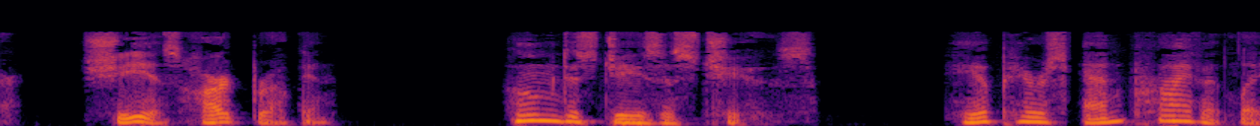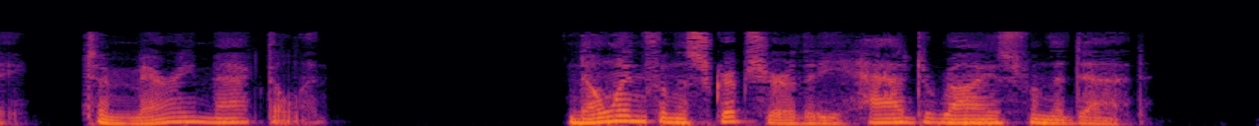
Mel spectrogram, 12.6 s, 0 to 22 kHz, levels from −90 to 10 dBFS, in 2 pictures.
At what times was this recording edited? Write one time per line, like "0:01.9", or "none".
0:05.3
0:06.5
0:09.5

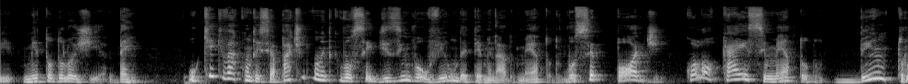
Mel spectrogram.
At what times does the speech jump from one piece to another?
none

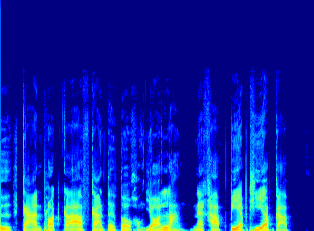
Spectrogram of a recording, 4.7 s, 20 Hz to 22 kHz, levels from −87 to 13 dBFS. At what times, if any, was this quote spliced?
0:02.2

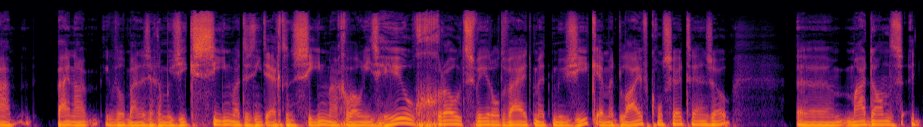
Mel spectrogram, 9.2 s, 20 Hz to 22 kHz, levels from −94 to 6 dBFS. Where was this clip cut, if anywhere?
none

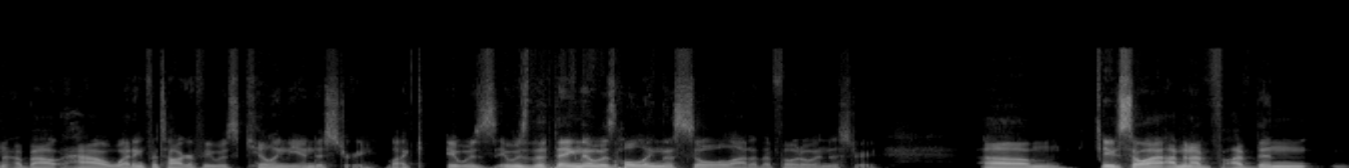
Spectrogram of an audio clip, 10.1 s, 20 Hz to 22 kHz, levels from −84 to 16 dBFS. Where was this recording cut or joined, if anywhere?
0:04.6
0:08.2

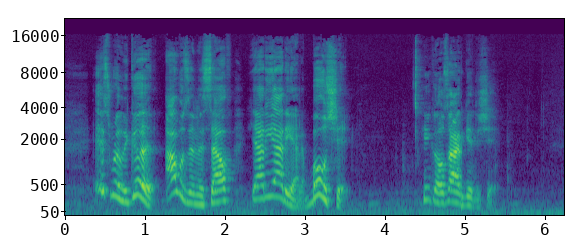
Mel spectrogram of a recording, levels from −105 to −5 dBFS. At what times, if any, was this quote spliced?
0:02.5
0:05.0

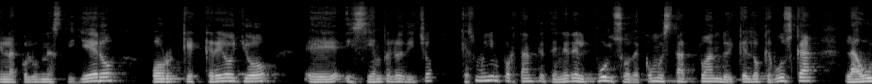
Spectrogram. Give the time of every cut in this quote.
none

